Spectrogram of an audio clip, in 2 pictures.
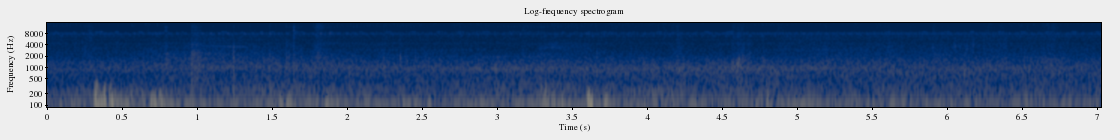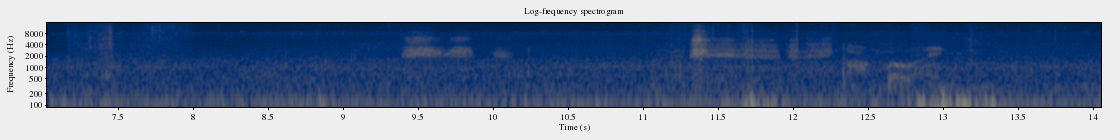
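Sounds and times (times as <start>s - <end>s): wind rumble on microphone: 0.0s - 5.4s, 10.6s - 14.0s
soft whisper: 9.1s - 10.2s, 11.1s - 13.5s.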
